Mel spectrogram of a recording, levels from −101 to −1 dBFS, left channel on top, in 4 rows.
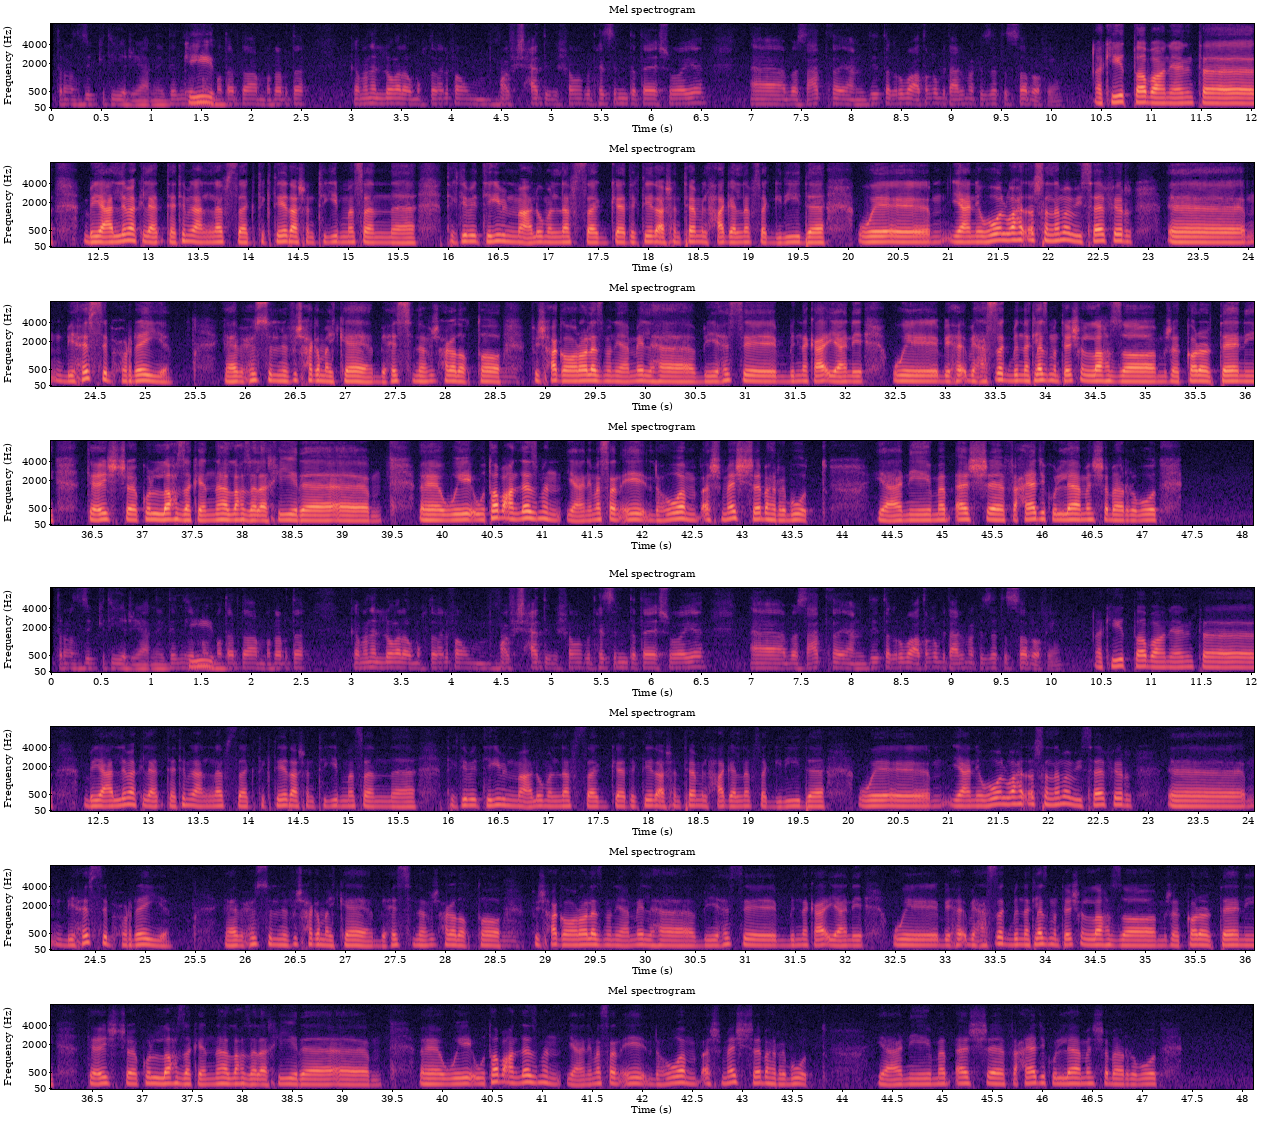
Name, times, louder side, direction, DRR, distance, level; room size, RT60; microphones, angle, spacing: voice 1, 0.0-2.6 3.0-10.1 28.5-28.7, right 1 dB, 15° right, 2.6 m, -46 dB
voice 2, 10.4-43.7 43.9-47.4, left 6 dB, 80° left, 0.5 m, -32 dB
head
